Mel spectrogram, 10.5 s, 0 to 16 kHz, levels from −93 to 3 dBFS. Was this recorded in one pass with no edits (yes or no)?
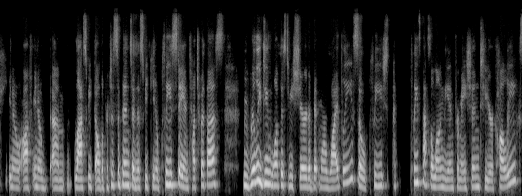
yes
